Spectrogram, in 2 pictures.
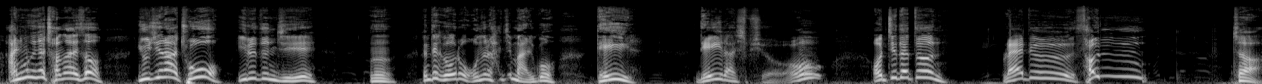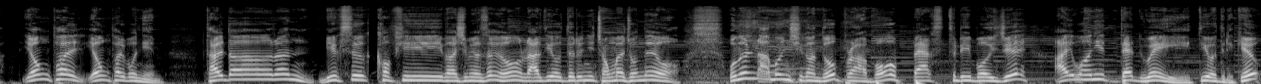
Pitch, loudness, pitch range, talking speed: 185 Hz, -17 LUFS, 155-230 Hz, 255 characters per minute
